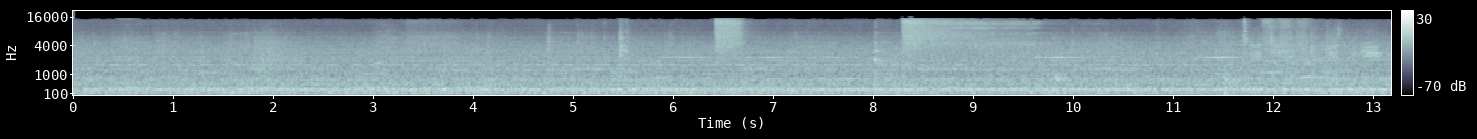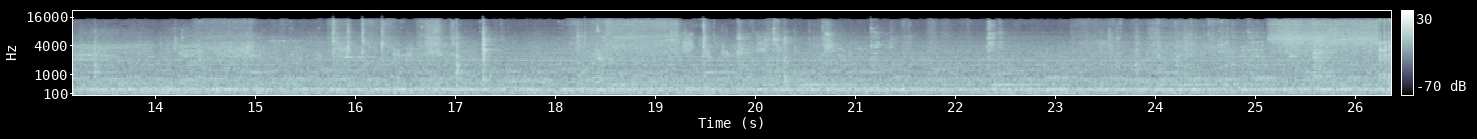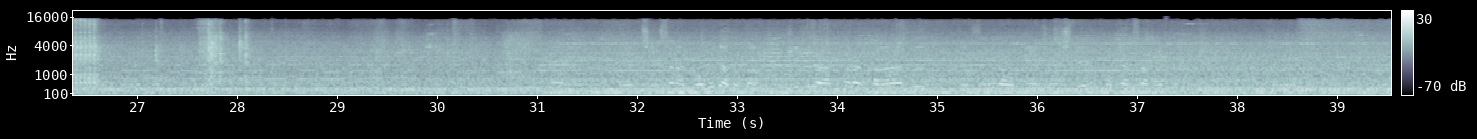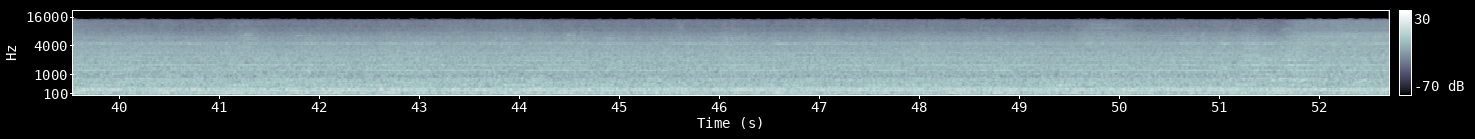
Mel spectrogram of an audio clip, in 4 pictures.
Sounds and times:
Speech: 0:11.7 - 0:15.0, 0:31.1 - 0:37.4.

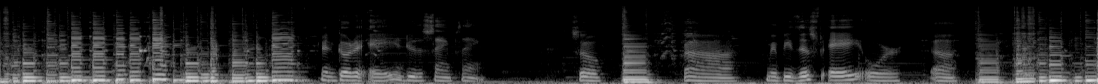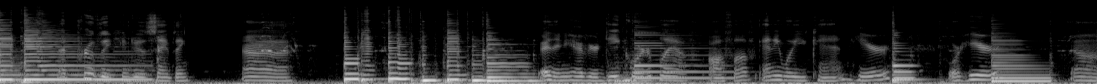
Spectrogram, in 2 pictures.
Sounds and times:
Acoustic guitar: 0:00.0 - 0:21.9
Strum: 0:00.0 - 0:21.9
Speech: 0:03.2 - 0:04.8, 0:05.7 - 0:06.1, 0:06.8 - 0:09.6, 0:11.6 - 0:14.0, 0:16.4 - 0:21.1, 0:21.7 - 0:21.9.

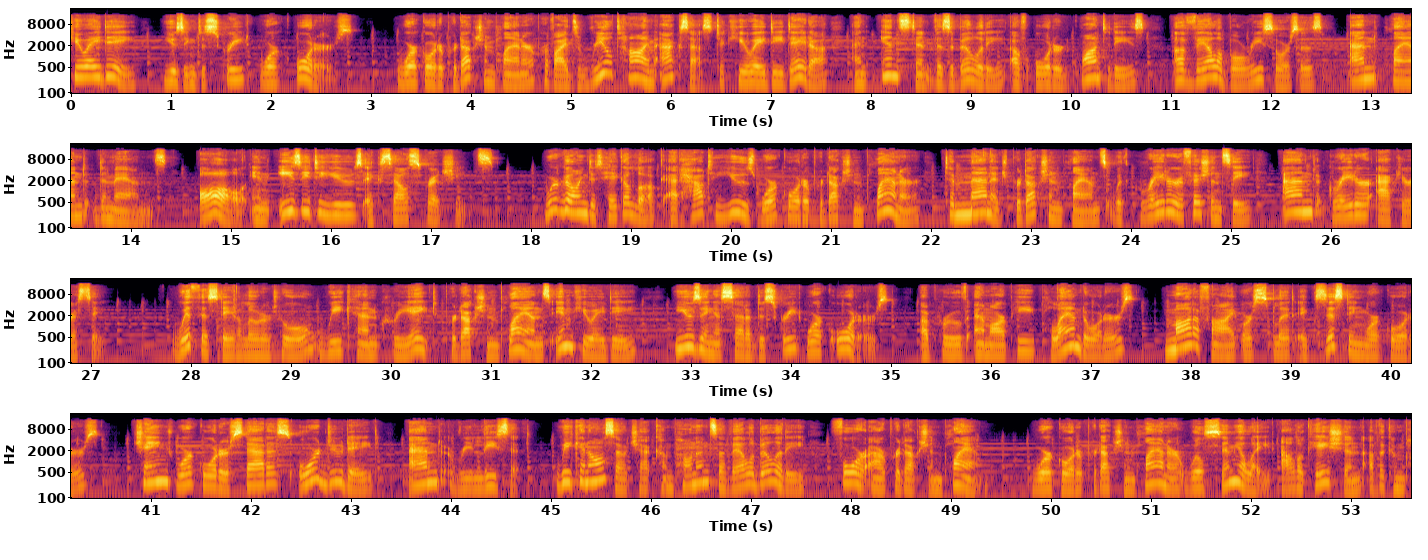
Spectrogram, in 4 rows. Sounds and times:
Narration, monologue: 0:00.0 - 0:53.6.

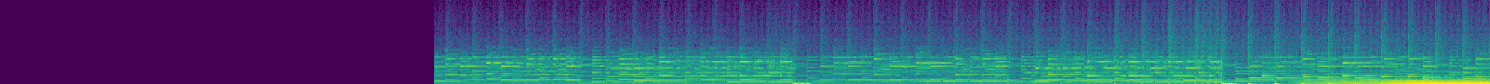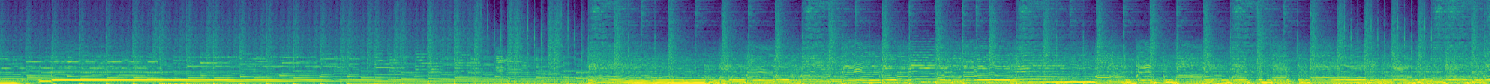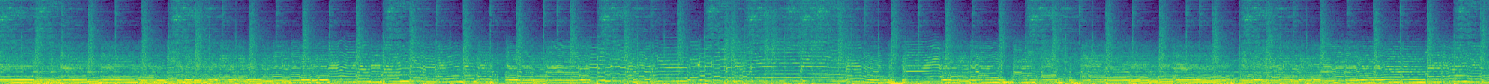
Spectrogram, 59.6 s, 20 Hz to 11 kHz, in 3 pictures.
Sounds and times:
Electric guitar: 0:05.8 - 0:59.5.

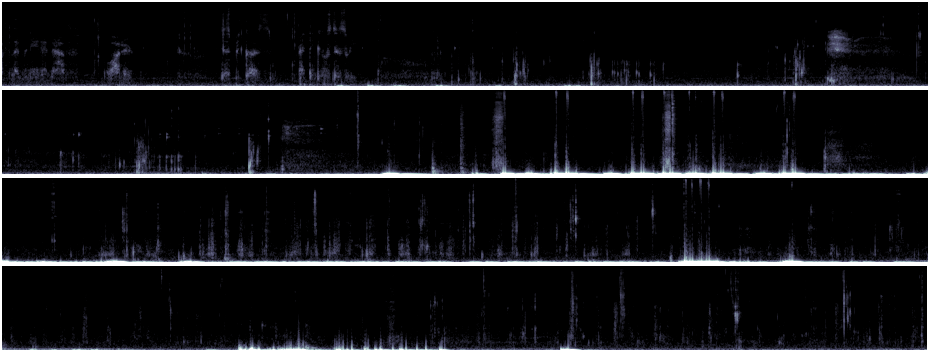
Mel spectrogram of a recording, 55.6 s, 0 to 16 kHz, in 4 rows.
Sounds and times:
Chewing, mastication: 0:01.4 - 0:10.1, 0:11.0 - 0:12.4, 0:13.0 - 0:20.3, 0:28.5 - 0:37.8, 0:38.5 - 0:46.2, 0:47.1 - 0:55.5.

